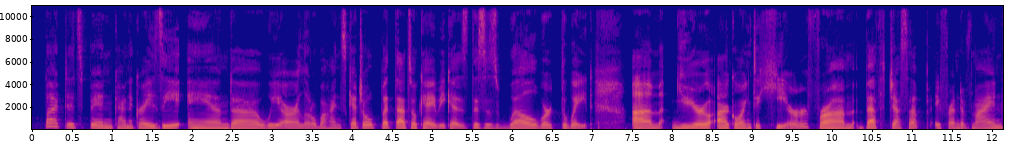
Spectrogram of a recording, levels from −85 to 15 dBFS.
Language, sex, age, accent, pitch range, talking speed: English, female, 20-39, American, 145-175 Hz, 185 wpm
